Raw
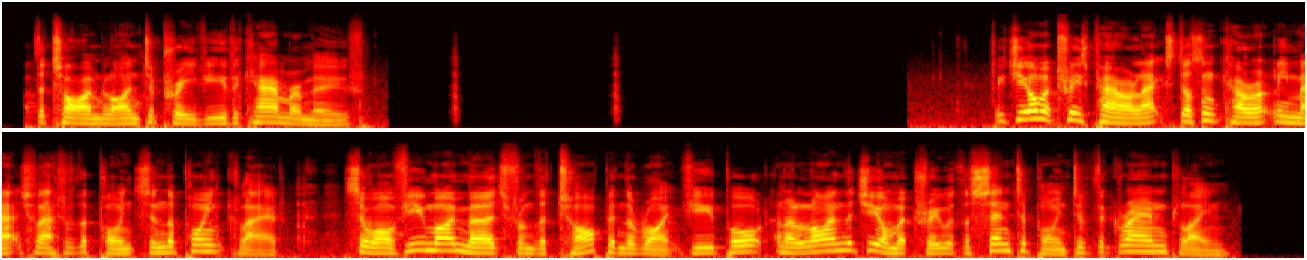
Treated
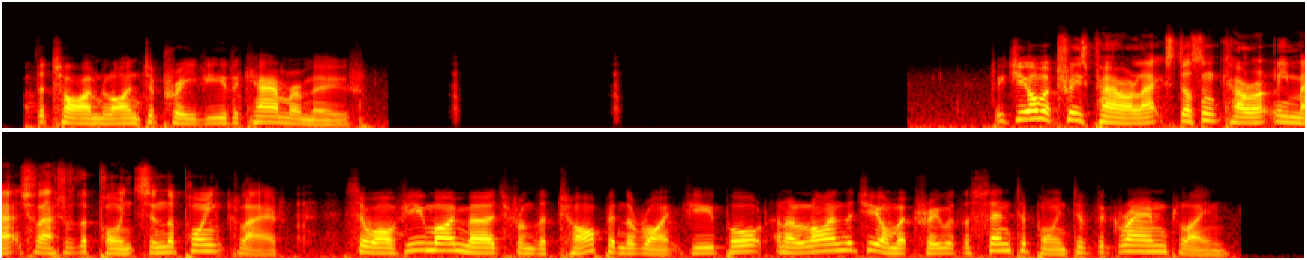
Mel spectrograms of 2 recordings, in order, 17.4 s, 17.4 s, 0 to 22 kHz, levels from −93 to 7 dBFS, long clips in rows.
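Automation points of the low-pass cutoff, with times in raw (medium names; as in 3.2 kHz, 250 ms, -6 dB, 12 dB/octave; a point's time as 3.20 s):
low-pass 24 dB/octave
6.65 s 2.7 kHz
7.21 s 6.5 kHz
9.56 s 6.5 kHz
10.05 s 3.3 kHz
11.18 s 1.9 kHz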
